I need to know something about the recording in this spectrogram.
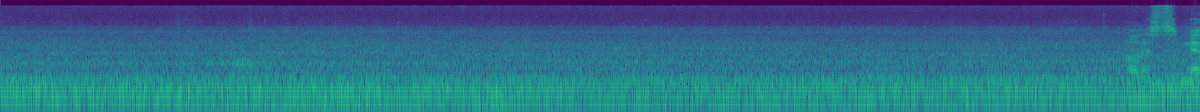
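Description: Steady road and engine noise heard from inside a moving car's cabin, a low, even rumble at constant speed. A man's voice starts briefly near the end.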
